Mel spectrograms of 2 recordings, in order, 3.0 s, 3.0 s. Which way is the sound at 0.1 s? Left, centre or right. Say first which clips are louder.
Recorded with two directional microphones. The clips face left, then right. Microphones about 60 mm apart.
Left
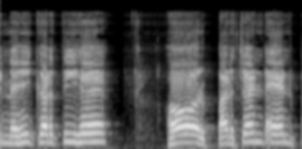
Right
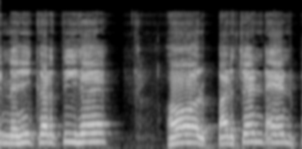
Left 5 dB; left.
